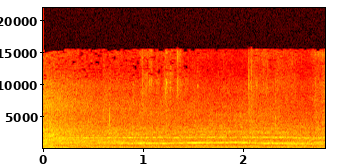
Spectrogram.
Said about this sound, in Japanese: なんかやたらさっきからいろいろ救急車とかパトカーとかなんですかねわーわーわーわーあれしてますね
